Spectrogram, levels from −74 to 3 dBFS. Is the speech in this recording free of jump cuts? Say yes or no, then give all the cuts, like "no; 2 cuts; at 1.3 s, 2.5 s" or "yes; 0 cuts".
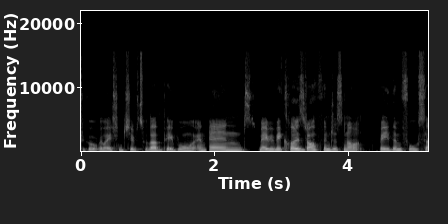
no; 1 cut; at 1.9 s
